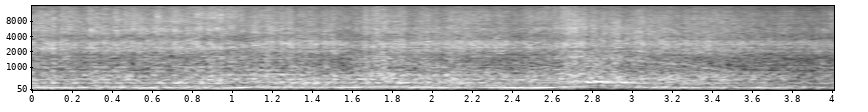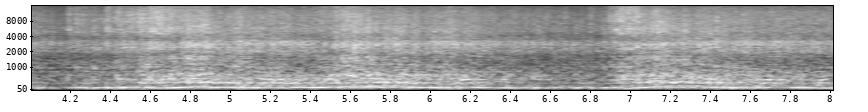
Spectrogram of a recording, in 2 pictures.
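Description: An engine revs up and down briefly.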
